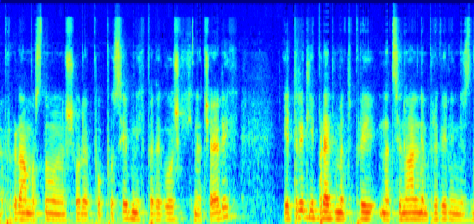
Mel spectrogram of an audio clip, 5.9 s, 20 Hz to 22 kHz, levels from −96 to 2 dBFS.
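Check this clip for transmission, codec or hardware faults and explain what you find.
Opus compression damage runs throughout and is plainly audible, likely from the encoder's hybrid speech mode. Short of bits, it fills bands coarsely, leaving the speech muffled and hoarse. The roughness fits a rate near 16 kbps, though content still reaches 20.2 kHz.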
